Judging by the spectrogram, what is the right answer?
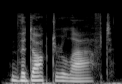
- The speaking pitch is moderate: Yes, medium, 165 Hz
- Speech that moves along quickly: No, average, 145 wpm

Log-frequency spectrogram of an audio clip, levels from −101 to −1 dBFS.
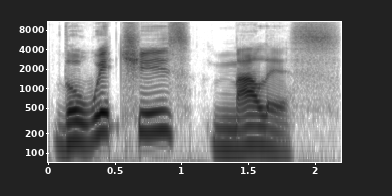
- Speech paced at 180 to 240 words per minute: No, slow, 80 wpm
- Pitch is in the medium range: Yes, medium, 150 Hz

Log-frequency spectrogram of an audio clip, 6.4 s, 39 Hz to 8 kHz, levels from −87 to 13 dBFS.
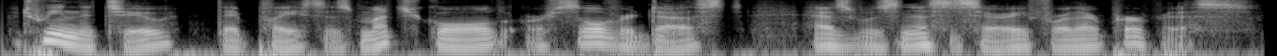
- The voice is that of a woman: No, male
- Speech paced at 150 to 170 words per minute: Yes, average, 160 wpm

